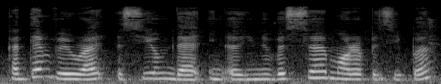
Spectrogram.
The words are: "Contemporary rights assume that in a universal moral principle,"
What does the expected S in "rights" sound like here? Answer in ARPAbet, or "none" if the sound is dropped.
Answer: none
